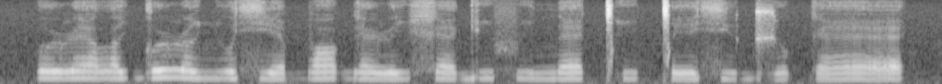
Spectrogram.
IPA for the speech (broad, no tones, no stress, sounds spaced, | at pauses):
o ɭ æ lˠ i ɡ o ɭ ɒ ʎ o sʲ æ b ɒ ɡ æ ɭ i x æ ɡ i f i n æ ǀʰ i ǀ e sʲ u d͡ʒ o k æ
